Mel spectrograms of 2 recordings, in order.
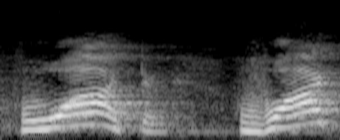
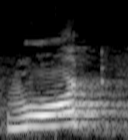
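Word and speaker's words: what: हैं सही सोचा आपने हम लोग उसको पड़ते हैं व्हाट व्हाट न होकर इसका जो एग्जैक्ट प्रनंसीएशन होता है यही जो सही उच्चारण होता है यह होता है वोट या ऐसे ही अगर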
